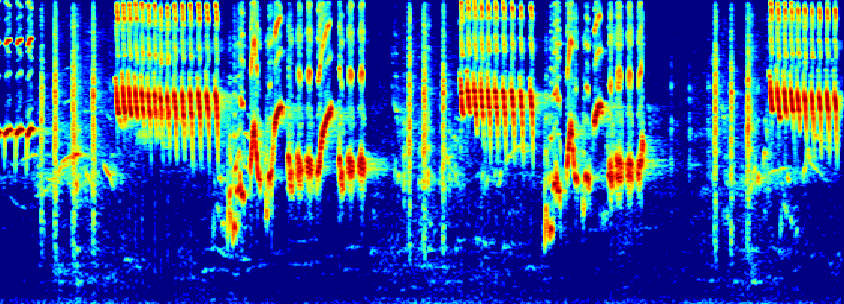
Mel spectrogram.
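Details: White-rumped shama, stimulated to sing intensely and flicking its tail, alternating bursts of very high, fast, buzzy trills with lower swooping, looping whistles. The cycle repeats about three times.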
